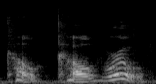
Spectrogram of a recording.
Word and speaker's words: KoKoRo: So the roux is actually first, but if you look below it, it says you should pronounce it KoKoRo.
